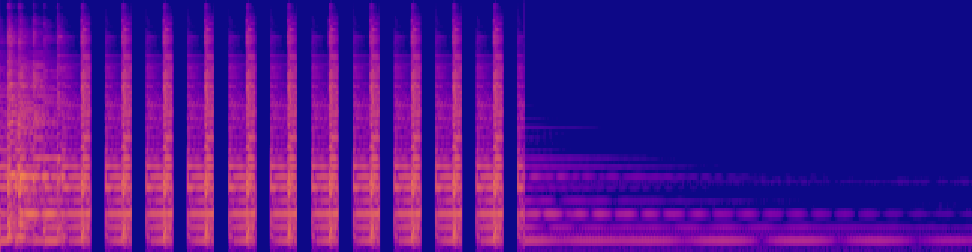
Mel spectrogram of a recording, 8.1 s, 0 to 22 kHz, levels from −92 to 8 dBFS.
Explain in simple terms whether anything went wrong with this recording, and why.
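Yes. From 0.74 to 4.36 s the music hits a stutter with silent gaps: a 216 ms snippet repeats ten times, each followed by 128 ms of dead silence, every 344 ms. The music meant for that stretch never plays, likely because the player stalled. Unlike a plain skip, the same fragment keeps coming back.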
